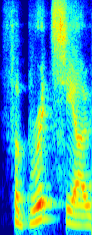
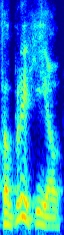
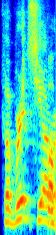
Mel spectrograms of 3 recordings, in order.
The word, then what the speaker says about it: Fabrizio: his name correctly there Fabrizio sorry I didn't say the Z I was like fabrio Fabrizio Romano just announced that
